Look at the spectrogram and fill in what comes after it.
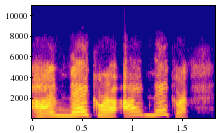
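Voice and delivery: put-on Southern accent, screaming. Retelling a scene from Alex Haley's Queen: Queen screaming in Southern accent. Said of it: "she started screaming".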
